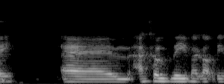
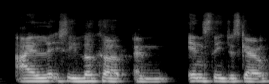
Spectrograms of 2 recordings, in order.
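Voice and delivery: usual speaking voice

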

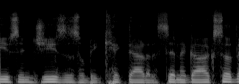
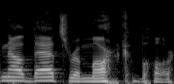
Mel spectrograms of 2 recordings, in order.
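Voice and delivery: put-on sarcastic tone, higher and louder; 3 semitones higher, 7 dB louder than usual. Retelling a healed man's dumbfounded reply: imitating a sarcastic remark.

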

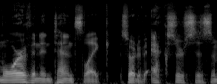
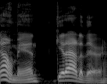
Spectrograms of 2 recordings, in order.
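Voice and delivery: put-on firm, offhand, stern, dismissive tone; 2 semitones higher than usual. Imitating Jesus ordering a demon out: imitating Jesus, stern and dismissive.

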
